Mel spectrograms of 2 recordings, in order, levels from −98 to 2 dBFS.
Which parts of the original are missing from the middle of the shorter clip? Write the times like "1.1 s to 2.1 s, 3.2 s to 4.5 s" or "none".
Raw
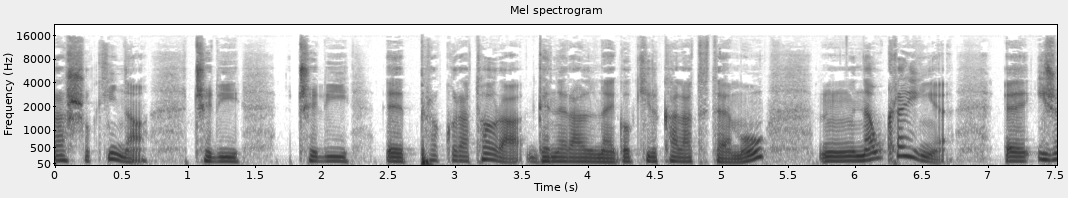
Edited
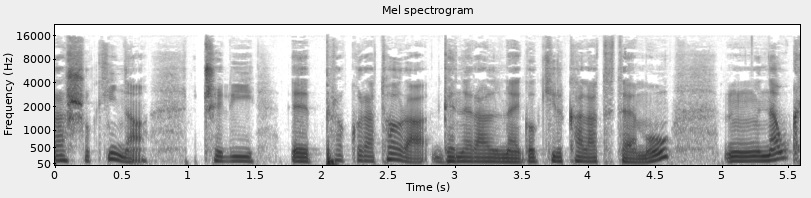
1.0 s to 1.7 s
